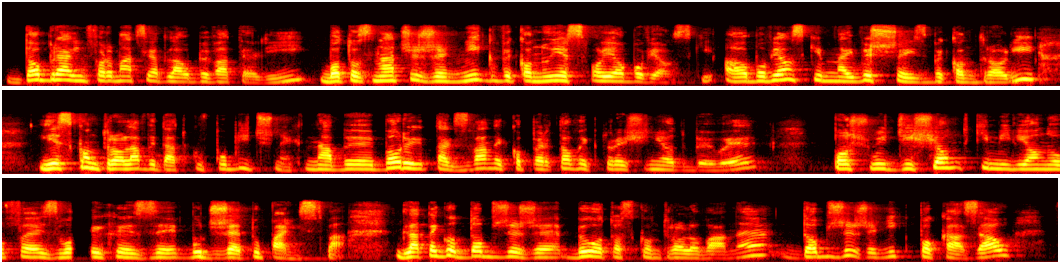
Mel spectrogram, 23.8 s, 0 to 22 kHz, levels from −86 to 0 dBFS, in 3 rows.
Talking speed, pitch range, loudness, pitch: 120 wpm, 165-200 Hz, -22 LUFS, 185 Hz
